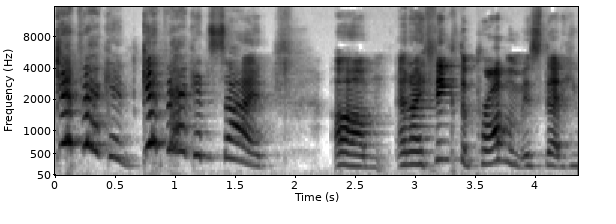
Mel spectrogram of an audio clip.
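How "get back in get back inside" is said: put-on screaming, higher and louder. Retelling yelling at a pet who walked out the door: imitating own screaming. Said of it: "I was screaming at him".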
